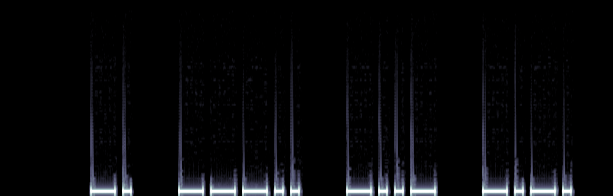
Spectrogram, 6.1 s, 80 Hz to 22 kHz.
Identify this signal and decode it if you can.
Morse code, heard as a keyed tone, about 15 wpm, spaced as for 11 wpm, 700 Hz. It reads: N8XC
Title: USA Call Signs - 2x Character Spacing - 15wpm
